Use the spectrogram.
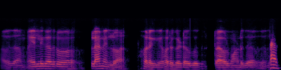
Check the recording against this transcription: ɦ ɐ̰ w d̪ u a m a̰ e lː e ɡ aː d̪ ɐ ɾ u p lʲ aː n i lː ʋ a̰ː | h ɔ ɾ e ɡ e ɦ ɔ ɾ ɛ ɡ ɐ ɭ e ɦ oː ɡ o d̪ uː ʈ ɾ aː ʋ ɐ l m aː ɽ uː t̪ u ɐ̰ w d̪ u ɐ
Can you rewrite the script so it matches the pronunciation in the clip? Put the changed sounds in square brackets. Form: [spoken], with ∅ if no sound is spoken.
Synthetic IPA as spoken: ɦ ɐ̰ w d̪ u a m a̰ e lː [i] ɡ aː d̪ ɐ ɾ u p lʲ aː n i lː ʋ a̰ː | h ɔ ɾ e ɡ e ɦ ɔ ɾ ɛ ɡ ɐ [ɽ] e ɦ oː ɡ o d̪ [u] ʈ ɾ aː ʋ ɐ l m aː ɽ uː [d̪] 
